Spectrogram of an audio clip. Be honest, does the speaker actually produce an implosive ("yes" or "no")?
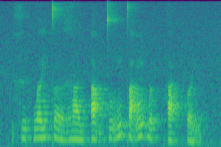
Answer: yes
